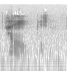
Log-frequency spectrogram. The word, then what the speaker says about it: Харе Кришна: В Индии, как Шрила Прабхупада иногда повторял, Харе Кришна, там говорил, с таким оттенком. Пишется Харе Кришна. Можно так и повторять. Харе Кришна.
